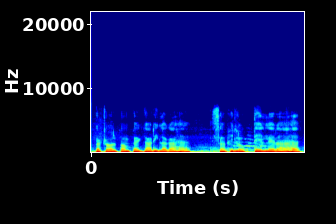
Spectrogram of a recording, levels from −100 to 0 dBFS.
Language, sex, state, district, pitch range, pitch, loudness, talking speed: Hindi, male, Bihar, Patna, 110-115 Hz, 115 Hz, -12 LUFS, 180 wpm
